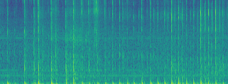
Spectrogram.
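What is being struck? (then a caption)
Printed cardboard toy box. Fingertips tap rapidly on the top surface of a large, flat, printed cardboard slime kit box resting on one hand. Around thirty short, dull thuds land in an uneven rhythm, each with a faint bright click and almost no ring. The taps sound hollow and low, much like fast typing on a keyboard.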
